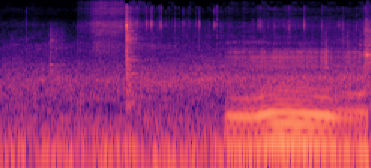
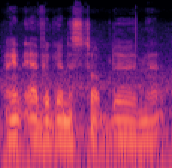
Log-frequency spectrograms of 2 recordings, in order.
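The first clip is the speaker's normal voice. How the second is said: fast, much softer defiant aside; defiant message; 4 semitones lower, 11 dB quieter, faster than usual. Real, not acted. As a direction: tell the moaner off quietly and fast. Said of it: "Here's a message".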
